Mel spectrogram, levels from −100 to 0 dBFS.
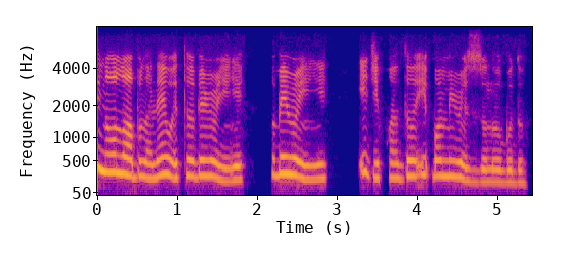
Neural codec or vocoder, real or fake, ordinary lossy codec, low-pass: none; real; Opus, 32 kbps; 7.2 kHz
